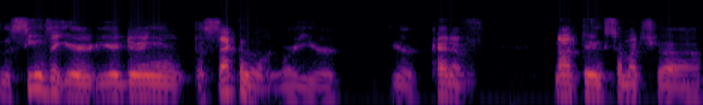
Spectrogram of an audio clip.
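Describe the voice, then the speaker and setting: In a Quebec accent, a man talks at a fairly quick pace with a dark, mellow tone. His medium pitch shows ordinary pitch variation. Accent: Canadian English, Quebec. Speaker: interviewer. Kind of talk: interview.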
